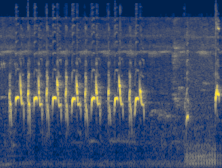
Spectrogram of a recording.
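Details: Sooty-headed bulbul (trucukan) lure song to set other bulbuls singing: a run of about ten repeated chirping, rising-falling notes at a steady quick pace, followed by a couple of scattered notes.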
